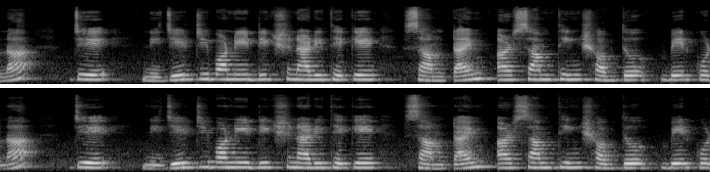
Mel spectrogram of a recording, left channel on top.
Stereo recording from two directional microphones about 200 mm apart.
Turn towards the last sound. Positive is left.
turn(degrees=45)  # may be behind; listen again after turning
